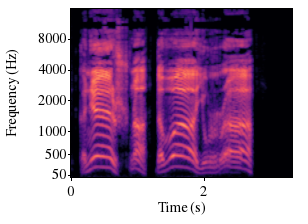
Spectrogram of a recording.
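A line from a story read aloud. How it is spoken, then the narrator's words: Crowd yelling. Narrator (Russian): все заорали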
